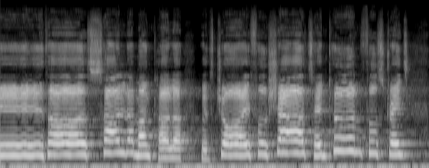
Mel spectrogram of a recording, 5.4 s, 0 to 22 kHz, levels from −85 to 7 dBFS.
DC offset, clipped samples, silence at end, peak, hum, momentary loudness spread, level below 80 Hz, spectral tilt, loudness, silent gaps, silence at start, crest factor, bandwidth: under 0.1%; under 0.1%; 0 s; -2 dBFS; none; 8 LU; -34 dBFS; -3.5 dB/octave; -15 LUFS; none; 0 s; 14 dB; 16.5 kHz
